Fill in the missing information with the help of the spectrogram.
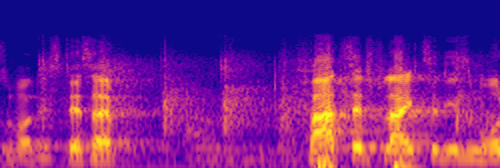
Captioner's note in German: Beifall bei der FDP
